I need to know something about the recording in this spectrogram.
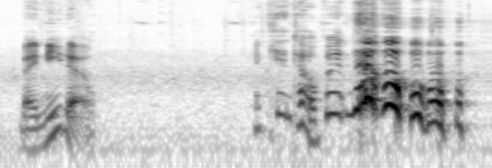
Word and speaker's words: Magneto: How do you say magnet? Just like you did. Okay, you say it. Magnet. Now put an O on the end. Magneto.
